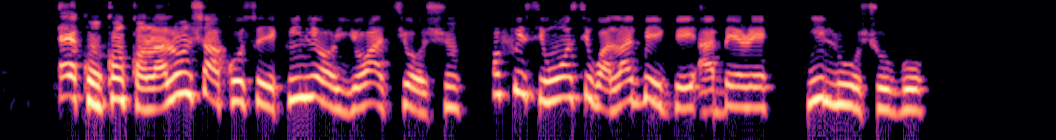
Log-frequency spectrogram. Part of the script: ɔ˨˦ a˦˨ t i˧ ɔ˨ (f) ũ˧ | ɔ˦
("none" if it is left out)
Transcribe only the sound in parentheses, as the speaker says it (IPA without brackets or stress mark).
ʃ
